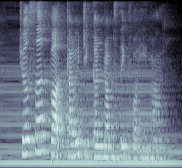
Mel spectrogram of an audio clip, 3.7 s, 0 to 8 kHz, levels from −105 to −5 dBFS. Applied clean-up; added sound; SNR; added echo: none; Bowed string instrument; 6 dB; reverberation time 0.9 s.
